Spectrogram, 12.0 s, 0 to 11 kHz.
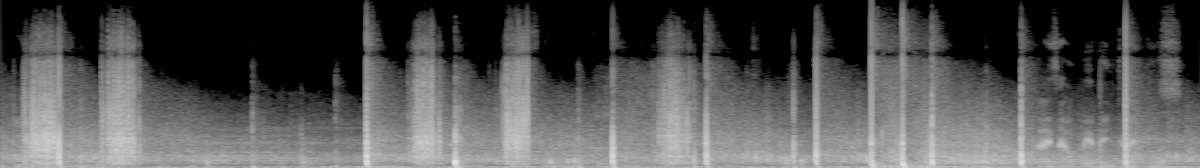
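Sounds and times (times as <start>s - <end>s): fireworks hissing bursts: 0.0s - 1.5s, 3.7s - 10.6s
fireworks bangs: 0.0s - 12.0s.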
